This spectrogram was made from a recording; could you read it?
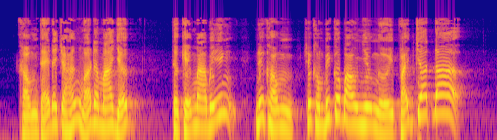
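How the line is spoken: Loud voice. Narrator (Vietnamese): Đỗ Dị Nhiên lớn tiếng nói

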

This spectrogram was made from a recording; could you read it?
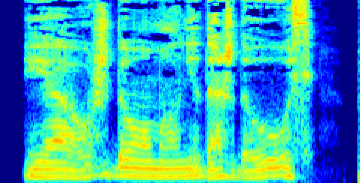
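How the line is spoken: Grumble. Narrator (Russian): проворчал Гус

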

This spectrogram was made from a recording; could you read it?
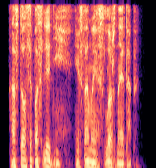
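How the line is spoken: Calm, even voice. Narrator (Russian): проговорил Алекс тем же спокойным и ровным голосом

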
